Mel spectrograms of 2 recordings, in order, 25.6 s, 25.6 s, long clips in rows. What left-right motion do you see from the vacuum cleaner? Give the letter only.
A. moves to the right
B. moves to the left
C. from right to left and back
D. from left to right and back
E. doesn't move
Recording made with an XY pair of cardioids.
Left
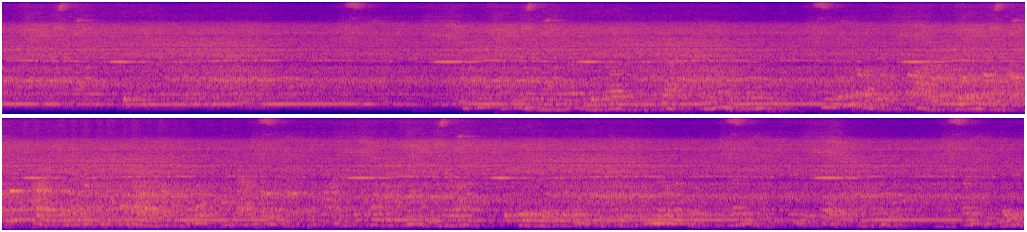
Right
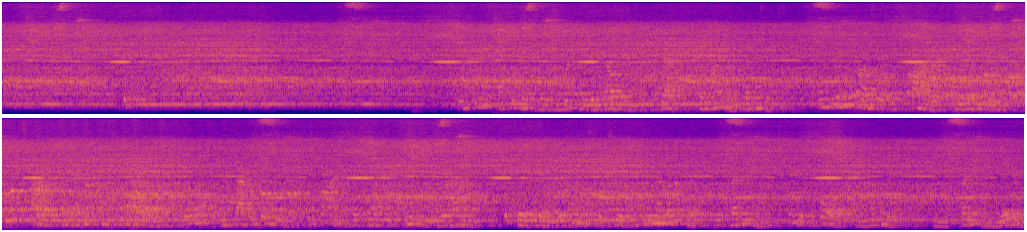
E.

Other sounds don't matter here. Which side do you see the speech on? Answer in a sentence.
You can hear the speech on the right.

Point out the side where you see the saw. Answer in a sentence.
You can hear the saw on the left.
